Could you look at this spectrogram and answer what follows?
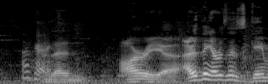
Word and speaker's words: Arya: Because it's like Arya. Yeah, that's exactly how you say it. That's exactly. Well, that's even different. That's a third pronunciation. There's Arya, Arya, yeah. But you know, what Andrea. Aria, like in music, Aria. Later, guys. Yeah. It's like the same. It's like the same as that, pretty much.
